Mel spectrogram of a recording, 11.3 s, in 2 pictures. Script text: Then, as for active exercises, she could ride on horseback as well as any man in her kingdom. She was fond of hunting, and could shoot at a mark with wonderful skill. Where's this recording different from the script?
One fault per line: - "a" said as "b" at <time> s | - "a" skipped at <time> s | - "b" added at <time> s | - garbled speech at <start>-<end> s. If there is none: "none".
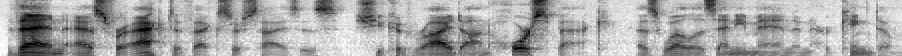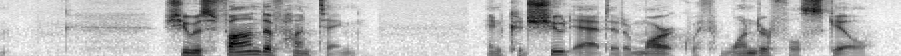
- "at" added at 9.5 s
